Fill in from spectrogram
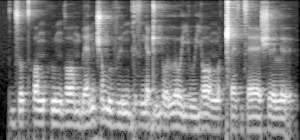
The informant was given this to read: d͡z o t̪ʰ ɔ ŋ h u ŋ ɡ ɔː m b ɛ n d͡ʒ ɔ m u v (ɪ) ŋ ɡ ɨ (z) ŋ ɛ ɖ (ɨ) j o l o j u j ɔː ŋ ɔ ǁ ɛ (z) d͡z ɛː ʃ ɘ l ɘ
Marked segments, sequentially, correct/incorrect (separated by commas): incorrect, correct, correct, correct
